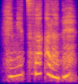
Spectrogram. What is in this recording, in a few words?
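start, Japanese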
